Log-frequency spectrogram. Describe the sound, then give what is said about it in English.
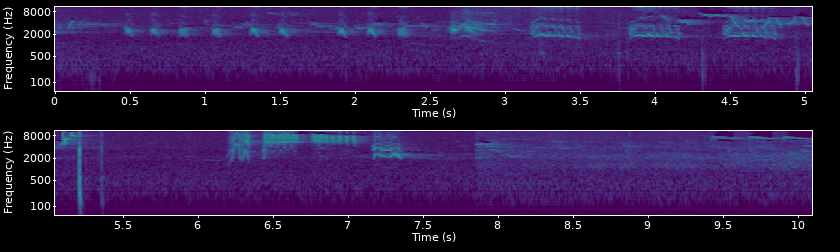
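Birdsong fills a woodland: a rapid series of bright, repeated chirps, then overlapping whistles and trills from several birds, with a faint insect-like hiss in the background and no talking. “And it's only when you stop and listen to it, and there's nothing else that you're supposed to be doing but just walking through a woodland and listening to birdsong, that you realise how incredible it is.”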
